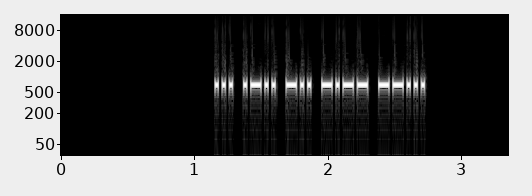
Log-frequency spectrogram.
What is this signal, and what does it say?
Morse code, heard as a keyed tone, about 44 wpm, 700 Hz. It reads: SLDY7
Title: Code Groups - 5 Letter:Numbers - 45wpm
